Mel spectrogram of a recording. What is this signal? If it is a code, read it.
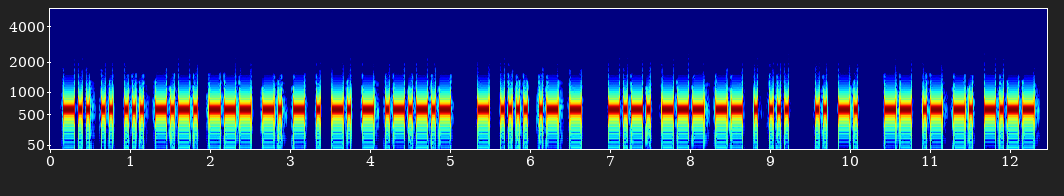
Morse code, heard as a keyed tone, about 25 wpm, 600 Hz. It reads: DISCONTENT. THAT COMES IN MANY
